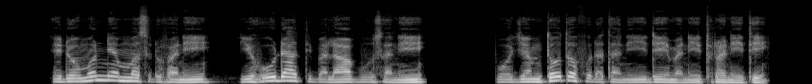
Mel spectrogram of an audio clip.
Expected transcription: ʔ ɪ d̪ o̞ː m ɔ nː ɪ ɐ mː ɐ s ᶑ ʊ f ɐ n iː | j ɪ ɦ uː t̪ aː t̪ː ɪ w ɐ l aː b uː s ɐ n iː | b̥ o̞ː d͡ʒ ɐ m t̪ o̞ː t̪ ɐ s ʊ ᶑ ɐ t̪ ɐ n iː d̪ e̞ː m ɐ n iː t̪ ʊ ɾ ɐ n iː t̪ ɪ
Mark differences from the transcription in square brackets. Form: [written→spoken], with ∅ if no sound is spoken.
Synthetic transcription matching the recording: ʔ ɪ d̪ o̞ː m ɔ nː ɪ ɐ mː ɐ s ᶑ ʊ f ɐ n iː | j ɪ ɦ uː [t̪→d̪] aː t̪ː ɪ [w→b] ɐ l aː b uː s ɐ n iː | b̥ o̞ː d͡ʒ ɐ m t̪ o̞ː t̪ ɐ [s→f] ʊ ᶑ ɐ t̪ ɐ n iː d̪ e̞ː m ɐ n iː t̪ ʊ ɾ ɐ n iː t̪ ɪ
